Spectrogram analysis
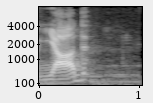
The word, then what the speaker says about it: yad: on your vocabulary list how would this be pronounced Yod why of the yo'd short a of the comments followed by the D of the Dalek okay so yad yad is a hand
